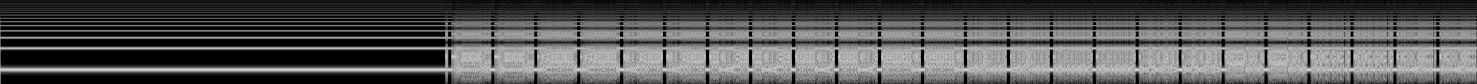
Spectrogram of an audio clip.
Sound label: BUZZARD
